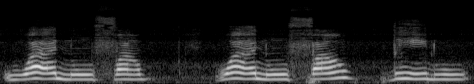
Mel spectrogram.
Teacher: Fa ni kita masukkan ke dalam dad ini dan bacanya tebal kerana huruf dad termasuk huruf isti'la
